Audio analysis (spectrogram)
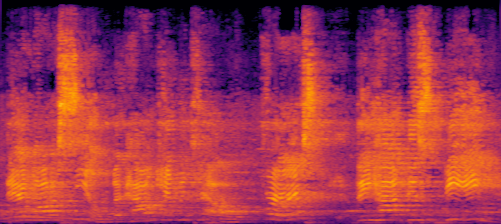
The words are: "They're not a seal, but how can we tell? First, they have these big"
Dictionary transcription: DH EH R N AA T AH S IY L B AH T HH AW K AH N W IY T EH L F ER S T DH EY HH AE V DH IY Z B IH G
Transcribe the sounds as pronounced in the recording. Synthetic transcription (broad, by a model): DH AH R L AA T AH S IY L B AH T HH AW K AH N W IY T EH L F ER S T DH EY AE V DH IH S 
